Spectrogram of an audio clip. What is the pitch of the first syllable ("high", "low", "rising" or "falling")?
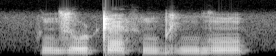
low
